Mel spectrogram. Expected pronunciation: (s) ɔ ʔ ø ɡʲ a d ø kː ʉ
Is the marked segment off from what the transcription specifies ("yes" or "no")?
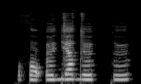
yes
